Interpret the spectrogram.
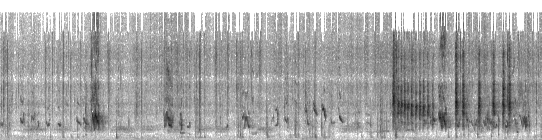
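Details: Baby chicks eating rice, chirping with high, thin peeps in scattered bursts, among many sharp dry clicks and taps; a louder, denser cluster of calls near the end.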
